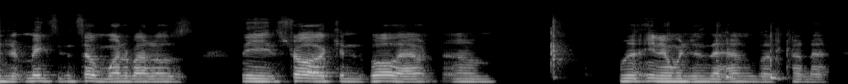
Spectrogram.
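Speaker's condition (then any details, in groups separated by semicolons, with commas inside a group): Ataxia; falls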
